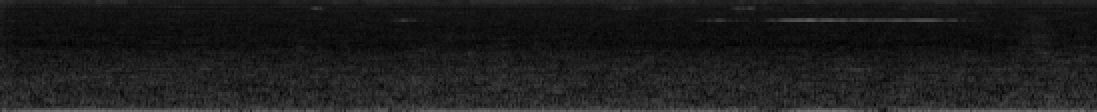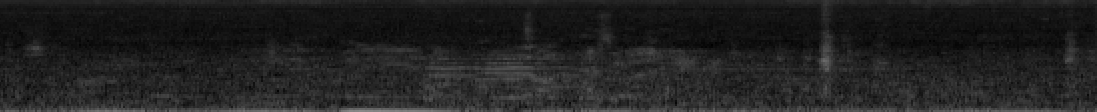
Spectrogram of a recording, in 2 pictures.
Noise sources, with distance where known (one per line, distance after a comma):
car horn, far
person or small group talking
